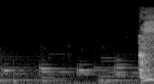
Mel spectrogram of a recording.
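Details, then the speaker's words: Sneezing: soft music, then one sudden, loud, explosive sneeze. "hey thanks for joining me again you do realize that her fever symptoms include sneezing"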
